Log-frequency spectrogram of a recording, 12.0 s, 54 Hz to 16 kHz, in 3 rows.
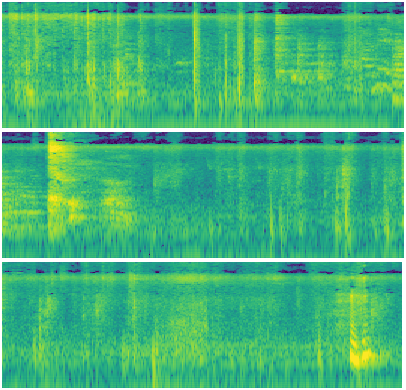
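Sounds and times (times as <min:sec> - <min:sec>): person coughing: 0:04.5 - 0:05.0.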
